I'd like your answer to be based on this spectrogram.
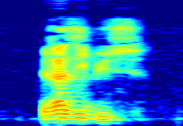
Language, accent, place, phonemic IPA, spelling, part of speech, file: French, France, Lyon, /ʁa.zi.bys/, rasibus, adverb, LL-Q150 (fra)-rasibus.wav
- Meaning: 1. cleanly (cut) 2. to the brim 3. right now, straight away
